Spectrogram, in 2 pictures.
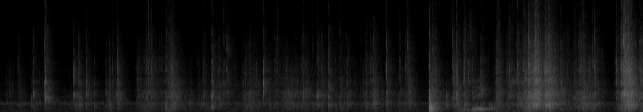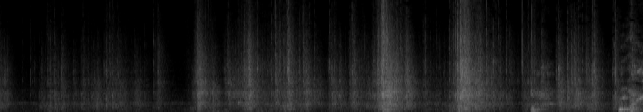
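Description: Clear plastic bagging film crinkling and rustling as it is folded into pleats and pressed onto tacky tape, with light taps and knocks in between. The rustling comes in several louder swells over the second half.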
